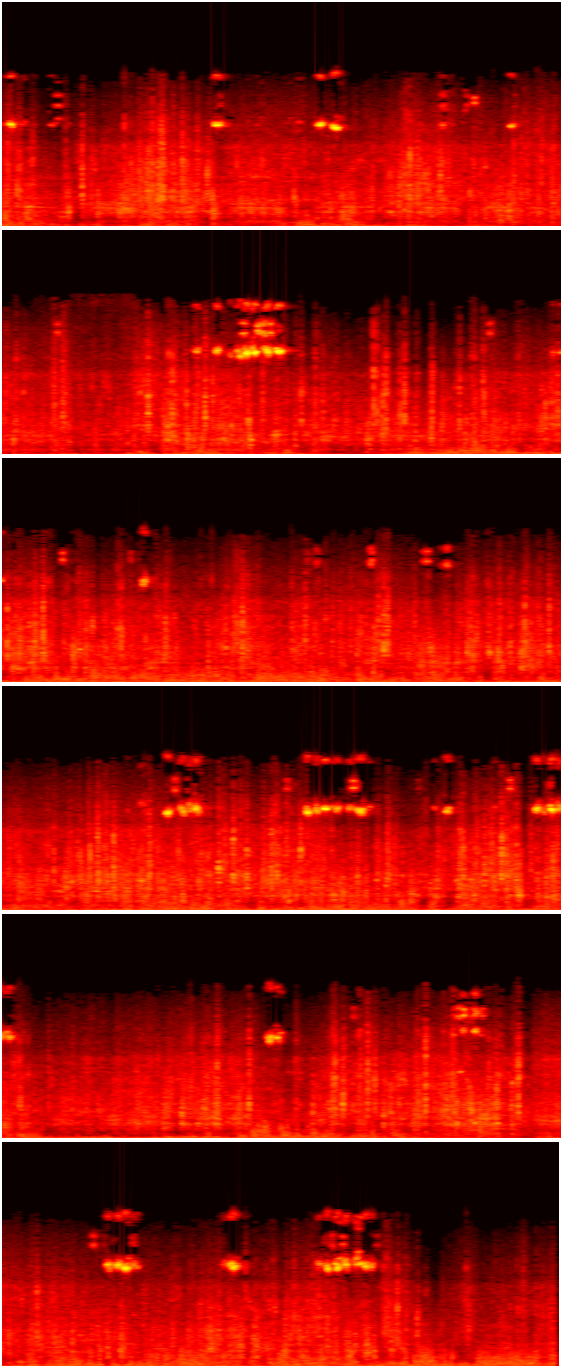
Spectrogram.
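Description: Enduro mountain bike descending a rocky dirt trail at speed: tyres running over dirt and stones with constant clatter and rattling of the bike from the rough ground. The sound dips briefly twice, about seven seconds in and near the end.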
